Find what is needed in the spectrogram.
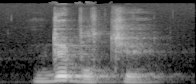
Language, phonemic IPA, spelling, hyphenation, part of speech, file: Dutch, /ˈdʏ.bəl.tjə/, dubbeltje, dub‧bel‧tje, noun, Nl-dubbeltje.ogg
- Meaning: Dutch coin of 10 cents (0.10 guilders or euros)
